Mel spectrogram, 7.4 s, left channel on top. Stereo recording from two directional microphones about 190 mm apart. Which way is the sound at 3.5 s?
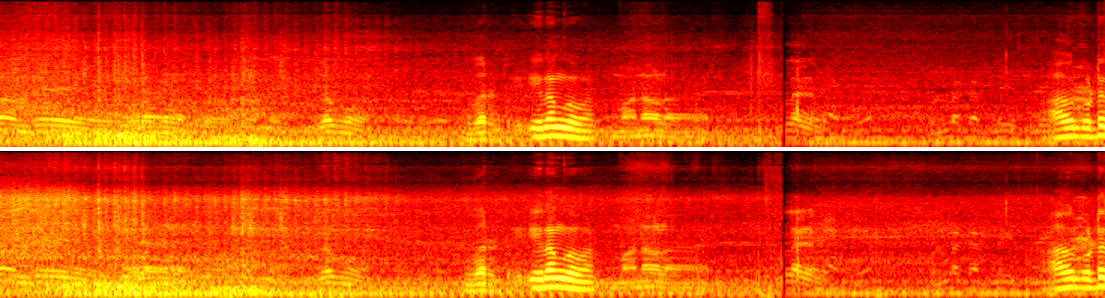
5° right (ahead or behind).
